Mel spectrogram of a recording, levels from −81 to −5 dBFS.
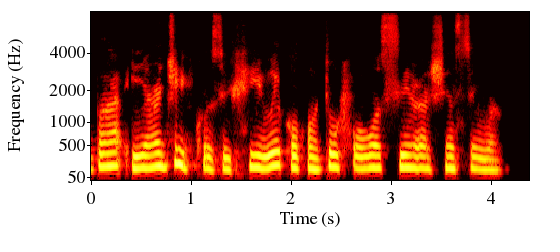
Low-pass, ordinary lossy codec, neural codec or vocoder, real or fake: none; none; codec, 16 kHz, 1 kbps, FreqCodec, larger model; fake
